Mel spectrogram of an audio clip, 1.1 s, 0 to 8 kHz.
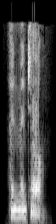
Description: Search Result for " unmantle" : The Collaborative International Dictionary of English v.0.48: Unmantle \Un*man"tle\, v. t. [1st pref. un- + mantle.] To divest of a mantle; to uncover.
